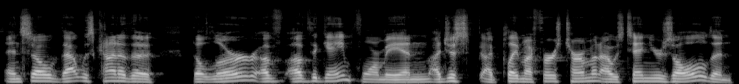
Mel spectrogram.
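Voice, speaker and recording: Man, 40s, from the US, relaxed rambling guest storyteller, mid pitch, dry close mic. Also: moderate pace, dry recording. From United States. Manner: chatty storyteller with frequent restarts and fillers. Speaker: guest, golf professional. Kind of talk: casual podcast interview.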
